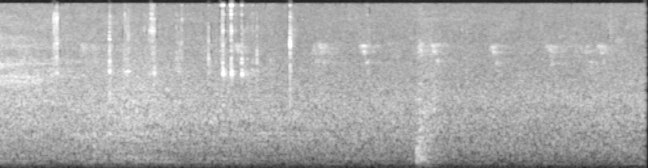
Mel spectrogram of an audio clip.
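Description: Scattered light metallic clicks and taps as a braided-hose AN fitting and an aluminium adjustable wrench are handled, with a duller thump about four seconds in, over a steady background hiss.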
